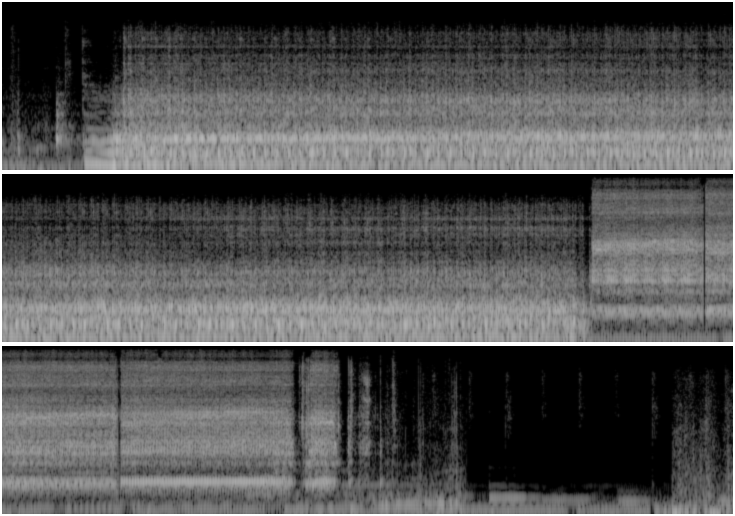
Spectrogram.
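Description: A sewing machine runs steadily for about twelve seconds, stitching a dress being upcycled into a skirt, then shifts to a different whirring tone and stops. The mechanical hum is close and continuous with no voices.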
